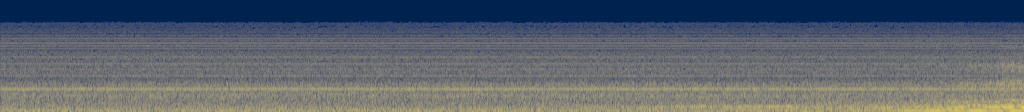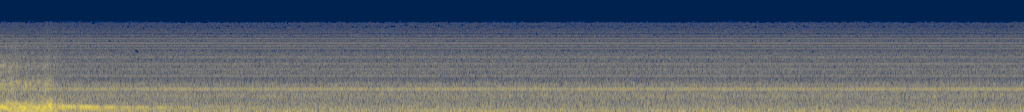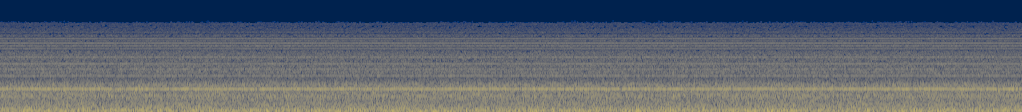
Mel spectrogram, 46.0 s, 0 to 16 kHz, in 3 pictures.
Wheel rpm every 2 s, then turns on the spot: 0, 0, 0, 0, 0, 0, 0, 0, 0, 0, 0, 0, 0, 0, 0, 0, 0, 0, 0, 0, 0, 0, 0.
none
